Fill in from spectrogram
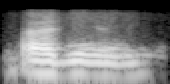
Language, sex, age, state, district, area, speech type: Nepali, male, 30-45, West Bengal, Kalimpong, rural, conversation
